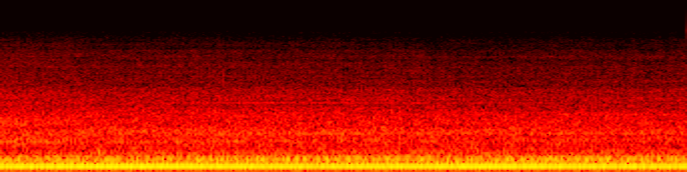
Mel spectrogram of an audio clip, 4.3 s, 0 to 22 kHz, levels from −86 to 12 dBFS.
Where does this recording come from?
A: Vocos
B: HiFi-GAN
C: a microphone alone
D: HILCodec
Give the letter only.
C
